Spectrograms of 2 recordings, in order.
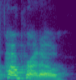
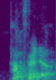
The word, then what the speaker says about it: Pau Preto: Is that how you pronounce your name? Pretty close. Pau Preto. Pau Preto. Okay. Preto. Yep.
